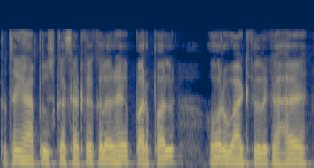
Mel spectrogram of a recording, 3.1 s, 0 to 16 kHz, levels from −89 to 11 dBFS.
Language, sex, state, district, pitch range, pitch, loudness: Hindi, male, Jharkhand, Ranchi, 120-130 Hz, 125 Hz, -16 LUFS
